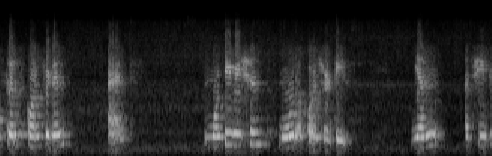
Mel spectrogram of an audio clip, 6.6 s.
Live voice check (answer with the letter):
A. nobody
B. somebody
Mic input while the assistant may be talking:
A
